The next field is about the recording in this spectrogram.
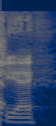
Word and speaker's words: Chie: Chie? Is that how you say her name? Yeah, Chie. Yeah.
